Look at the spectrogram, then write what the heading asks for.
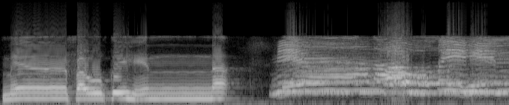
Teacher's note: پہلے نون پر اخفا ہوگا اور دوسرے نون پر غنہ ہے, آواز ناک میں جائے گی, تشدید ہے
